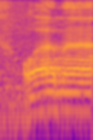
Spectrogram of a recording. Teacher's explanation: Wama panjang ya. Sebab mak jaiz munfasil.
